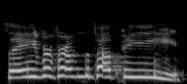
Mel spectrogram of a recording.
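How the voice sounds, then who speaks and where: High-voiced woman in a tabletop game. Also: slow pace, no echo, muffled recording. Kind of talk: casual game chat.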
